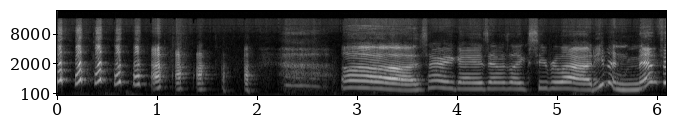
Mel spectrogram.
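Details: Siberian Huskies howl together during a live stream. A puppy, Eleanor, learning to howl from her older sisters, joins another dog, Memphis. A burst of short yelping notes gives way to long, wavering, rising and falling tones.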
